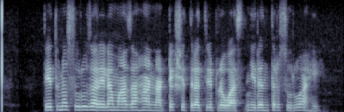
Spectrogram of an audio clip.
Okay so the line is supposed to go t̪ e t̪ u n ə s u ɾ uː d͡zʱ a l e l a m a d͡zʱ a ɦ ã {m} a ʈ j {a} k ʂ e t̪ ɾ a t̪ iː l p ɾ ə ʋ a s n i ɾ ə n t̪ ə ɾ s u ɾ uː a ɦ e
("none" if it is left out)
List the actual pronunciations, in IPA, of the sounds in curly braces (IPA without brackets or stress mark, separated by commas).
n, ə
